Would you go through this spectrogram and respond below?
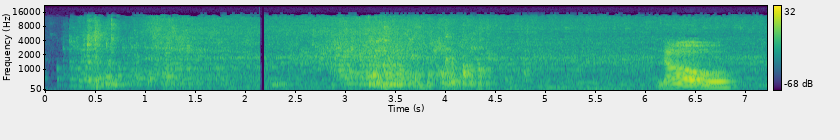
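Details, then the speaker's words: First flush of a newly installed toilet on a new flange set in concrete: a full, even rush of water into the bowl, then a clean refill gurgle; the flush is normal and unobstructed, with no leaking onto the floor. "all right the water closet is full it's time for the first flush if water comes around all over the floor it's not a good sign"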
